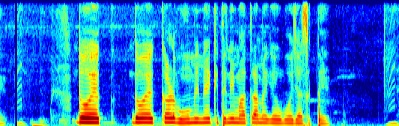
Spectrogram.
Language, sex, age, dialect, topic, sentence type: Hindi, male, 18-24, Marwari Dhudhari, agriculture, question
